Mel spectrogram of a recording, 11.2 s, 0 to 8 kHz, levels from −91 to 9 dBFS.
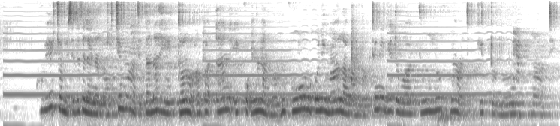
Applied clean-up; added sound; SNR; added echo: none; Wind instrument, woodwind instrument; 16 dB; reverberation time 1.4 s.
